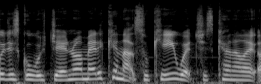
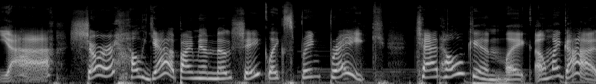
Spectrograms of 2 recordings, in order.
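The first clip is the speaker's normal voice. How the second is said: put-on, high, swooping Valley Girl accent; 7 semitones higher than usual. Acting out own reply to the milkshake offer: put-on Valley Girl accent. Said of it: "I was like".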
